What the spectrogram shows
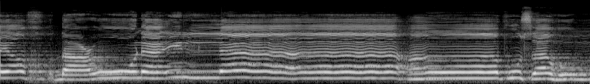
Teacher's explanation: اس چھوٹی مد میں مد منفصل ہوگی، یعنی کہ الف مدہ کے بعد حمزہ دوسرے کلمے میں آ گیا تو یہاں پر 2 اڑھائی الف تک کھینچ کر پڑھیں گے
